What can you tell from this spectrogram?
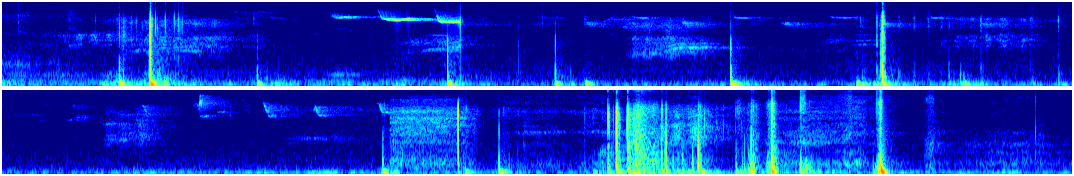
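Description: Footsteps and irregular sharp clicks and crunches on a dry-leaf woodland path, with a longer crunching stretch near the end. A few short bird chirps sound over them, one a quick falling call about two seconds in.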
